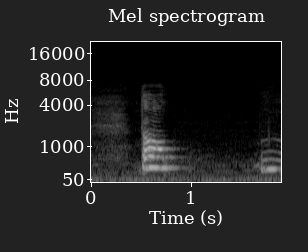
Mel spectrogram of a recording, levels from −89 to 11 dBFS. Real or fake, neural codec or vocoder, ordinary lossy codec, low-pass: real; none; none; 7.2 kHz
